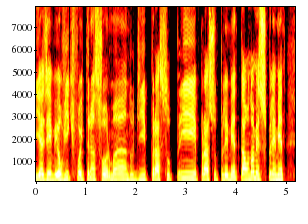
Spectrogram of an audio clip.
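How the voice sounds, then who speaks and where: In a very clean recording against a silent background, a man talks at a moderate pace. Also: dry, close sound with no echo. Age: 60s. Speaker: physician. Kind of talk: interview. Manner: halting.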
